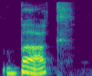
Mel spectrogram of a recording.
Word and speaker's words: Buyck: As previously reported, staff union president Mark Buck, that's spelled B-U-Y-C-K,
